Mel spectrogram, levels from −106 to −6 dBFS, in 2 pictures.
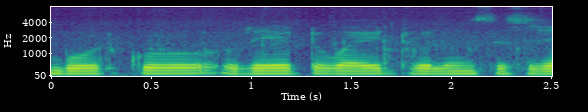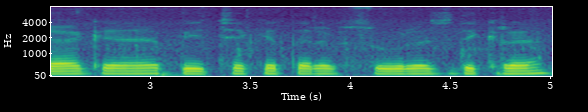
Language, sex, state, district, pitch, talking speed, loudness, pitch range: Hindi, male, Bihar, Bhagalpur, 115 Hz, 190 wpm, -23 LUFS, 110-115 Hz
